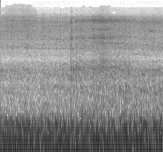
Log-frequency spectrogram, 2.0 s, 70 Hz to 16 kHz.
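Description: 2017 Harley-Davidson Road King's Milwaukee-Eight V-twin engine running with a steady low rumble at low road speed.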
